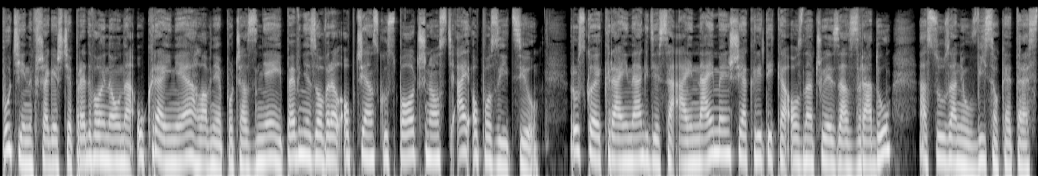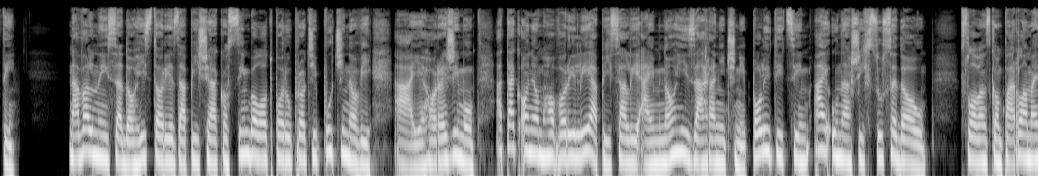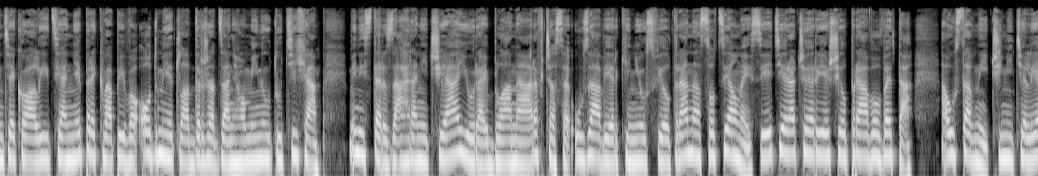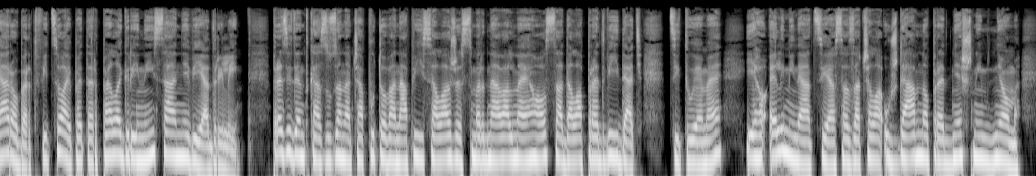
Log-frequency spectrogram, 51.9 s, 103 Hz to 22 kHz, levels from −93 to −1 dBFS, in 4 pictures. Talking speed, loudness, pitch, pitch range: 135 wpm, -15 LUFS, 170 Hz, 160-185 Hz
